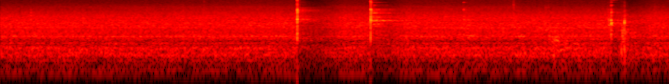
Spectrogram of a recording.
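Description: Sledgehammer blows on steel while a drift is driven through the hardy hole of a striking anvil, each strike sharp with a metallic ring. There are two strikes about three seconds in, then two quick ones close together near the end, over a steady background rush.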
